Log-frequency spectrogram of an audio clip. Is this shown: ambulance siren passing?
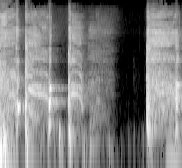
no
